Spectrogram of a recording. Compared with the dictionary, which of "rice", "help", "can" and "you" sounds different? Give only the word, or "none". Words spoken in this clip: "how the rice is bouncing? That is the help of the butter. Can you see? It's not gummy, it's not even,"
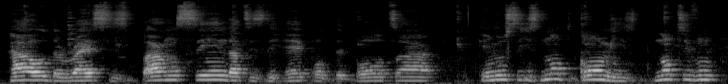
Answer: help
